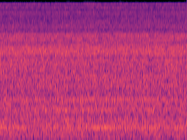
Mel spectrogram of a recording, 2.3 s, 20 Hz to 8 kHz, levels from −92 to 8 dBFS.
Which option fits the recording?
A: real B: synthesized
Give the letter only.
B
